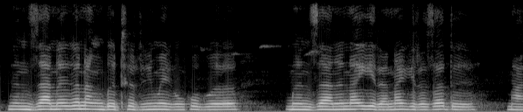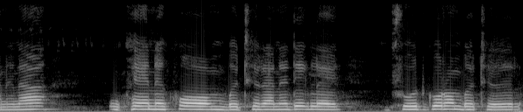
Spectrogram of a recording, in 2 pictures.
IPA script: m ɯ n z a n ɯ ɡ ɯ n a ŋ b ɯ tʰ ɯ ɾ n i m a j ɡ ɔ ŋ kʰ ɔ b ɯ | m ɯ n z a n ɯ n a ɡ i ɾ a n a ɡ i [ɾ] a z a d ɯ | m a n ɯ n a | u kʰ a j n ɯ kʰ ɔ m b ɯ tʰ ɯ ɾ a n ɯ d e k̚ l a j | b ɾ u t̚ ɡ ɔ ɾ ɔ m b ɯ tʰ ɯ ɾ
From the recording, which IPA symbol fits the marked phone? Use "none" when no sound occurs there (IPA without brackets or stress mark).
ɾ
